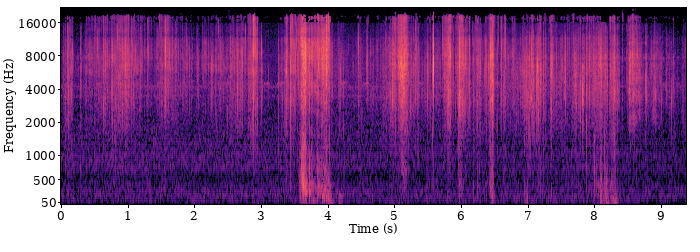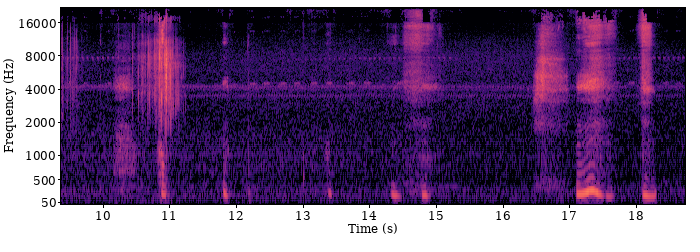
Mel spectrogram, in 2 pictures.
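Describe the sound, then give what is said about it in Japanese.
Several seconds of dense crinkling and rustling, then someone eating a second protein bar in small bites: a handful of short, separate crunches and chewing sounds spaced out, with no talking. “よし、んじゃ2個目からはチビチビ食うとするか。”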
